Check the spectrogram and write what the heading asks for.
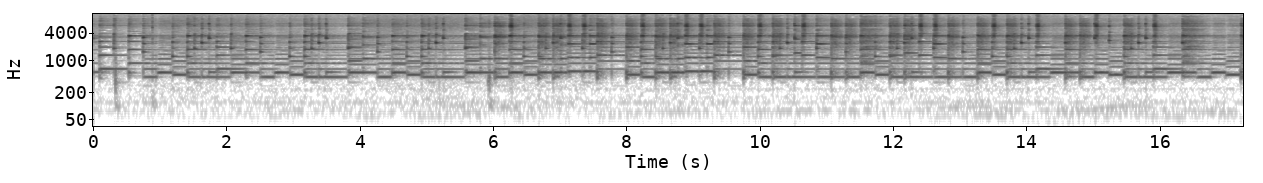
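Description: Children's electronic toy music player playing a synthesized tune of quick, evenly paced notes in a ringtone-like electronic voice.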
